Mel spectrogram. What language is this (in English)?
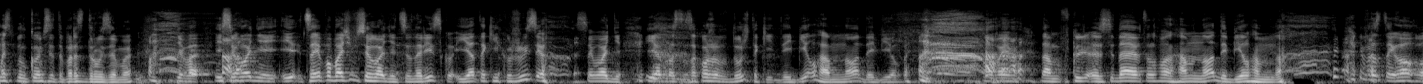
Ukrainian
